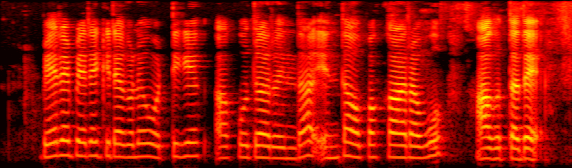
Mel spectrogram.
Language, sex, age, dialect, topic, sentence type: Kannada, female, 18-24, Coastal/Dakshin, agriculture, question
